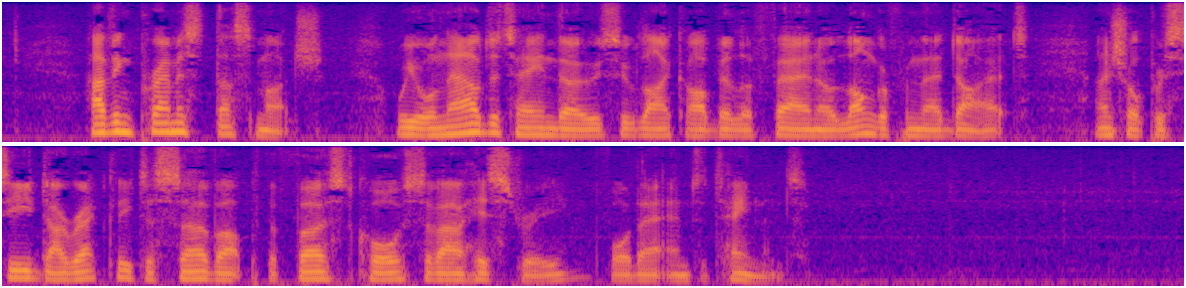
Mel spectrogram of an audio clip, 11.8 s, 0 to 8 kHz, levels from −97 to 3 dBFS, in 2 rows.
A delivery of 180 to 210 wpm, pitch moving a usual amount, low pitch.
Yes: average, 185 wpm; average, 3.1 semitones; very low, 95 Hz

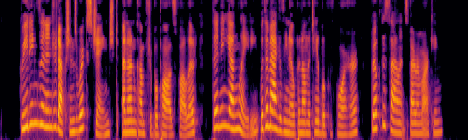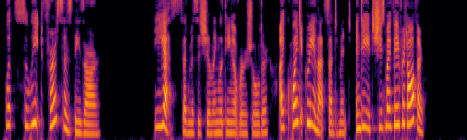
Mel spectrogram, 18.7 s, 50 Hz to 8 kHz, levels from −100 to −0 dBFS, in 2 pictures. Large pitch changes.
Yes: wide, 8.5 semitones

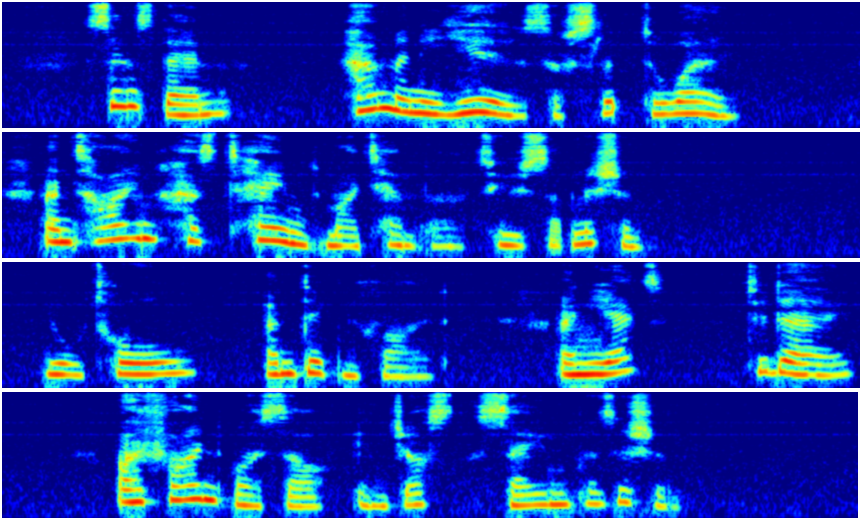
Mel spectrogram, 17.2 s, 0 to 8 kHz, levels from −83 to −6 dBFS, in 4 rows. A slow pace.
Yes: slow, 110 wpm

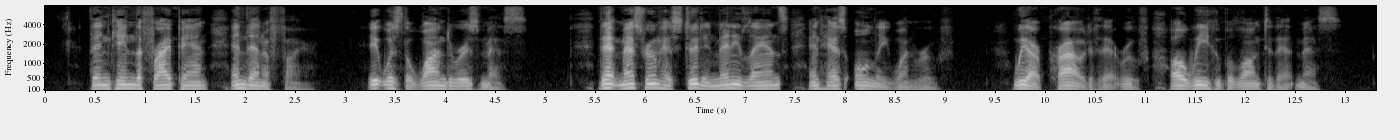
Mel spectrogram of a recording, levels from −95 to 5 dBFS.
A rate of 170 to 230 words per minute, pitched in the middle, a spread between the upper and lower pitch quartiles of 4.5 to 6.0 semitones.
No: average, 180 wpm; low, 110 Hz; average, 5.2 semitones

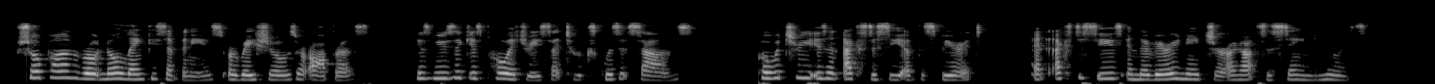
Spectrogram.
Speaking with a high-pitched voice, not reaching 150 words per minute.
Yes: high, 245 Hz; average, 140 wpm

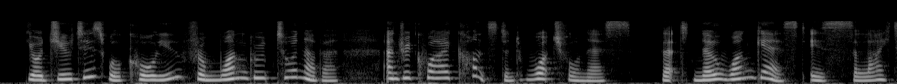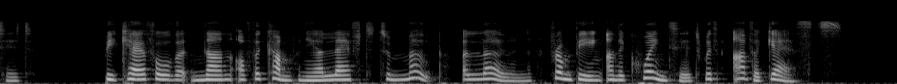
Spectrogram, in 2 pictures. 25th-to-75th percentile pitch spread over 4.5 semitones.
Yes: average, 5.0 semitones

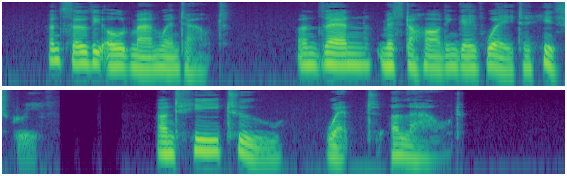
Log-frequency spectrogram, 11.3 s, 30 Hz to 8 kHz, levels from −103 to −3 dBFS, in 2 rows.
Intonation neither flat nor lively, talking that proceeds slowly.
Yes: average, 3.9 semitones; slow, 110 wpm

